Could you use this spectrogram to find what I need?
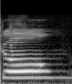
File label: "zhong1", mandarin, female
